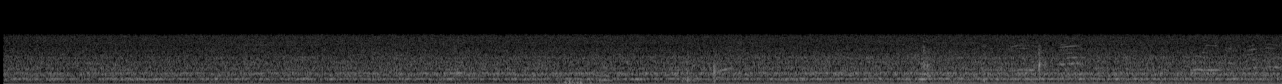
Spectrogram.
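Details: A dense, steady hum of many visiting honey bees droning together without pause; beekeepers later moved them to a more suitable home.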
